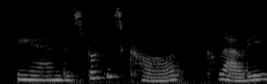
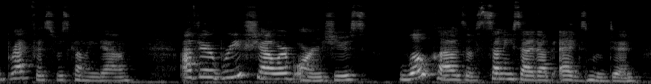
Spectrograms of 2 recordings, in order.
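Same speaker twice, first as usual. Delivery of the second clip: lively, expressive storybook reading; reading to children; 3 semitones higher, 5 dB louder than usual. Acted. Teacher reading a picture book aloud to her students, lively storybook voice. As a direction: read it like story time for a class.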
